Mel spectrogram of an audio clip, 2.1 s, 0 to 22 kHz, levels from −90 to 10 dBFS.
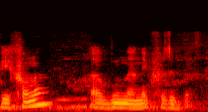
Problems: constant background noise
